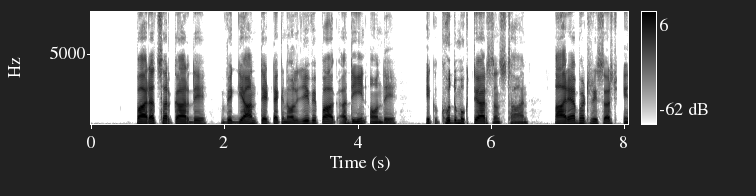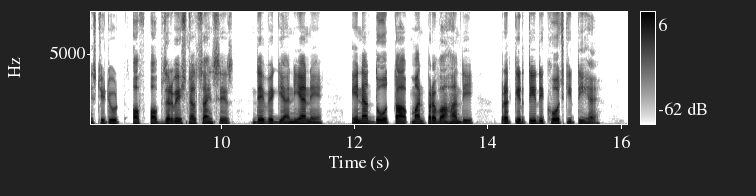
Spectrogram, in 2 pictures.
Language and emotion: Punjabi, neutral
